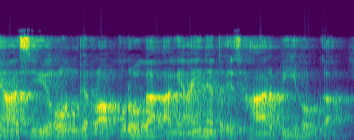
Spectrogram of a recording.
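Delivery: ordinary talk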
